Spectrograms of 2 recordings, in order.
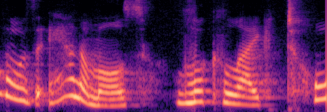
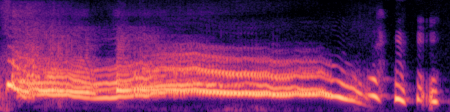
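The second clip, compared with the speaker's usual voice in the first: high trumpeting elephant call; 11 semitones higher than usual. Shown as a demonstration. Teacher showing kids her elephant sound, high trumpet. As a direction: lift the trunk and trumpet high. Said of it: "make your best elephant sound".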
